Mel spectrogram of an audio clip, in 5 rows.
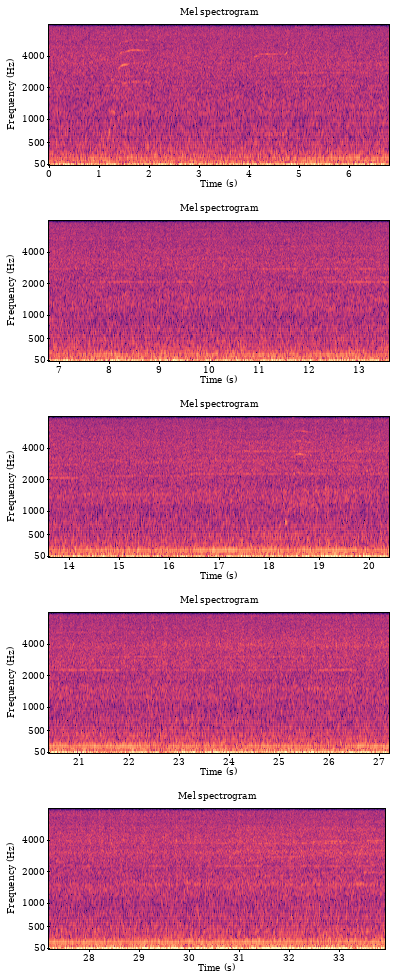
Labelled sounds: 1.1	2.2	killer whale, southern resident, J pod, call S44, 0.28 to 8.0 kHz
3.9	5.2	killer whale, southern resident, 0.30 to 8.0 kHz
18.0	19.4	killer whale, southern resident, J pod, call S44, 0.29 to 8.0 kHz
31.5	32.5	killer whale, 7.1 to 8.0 kHz

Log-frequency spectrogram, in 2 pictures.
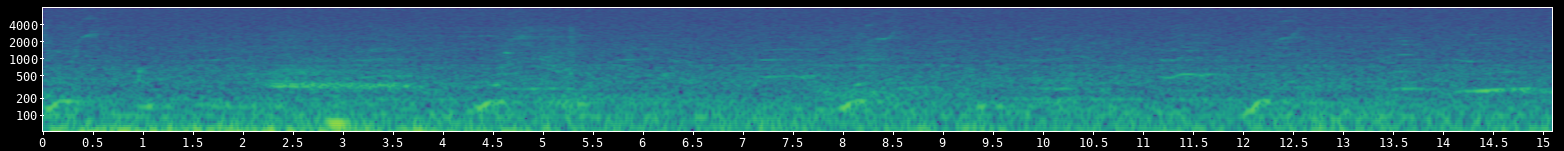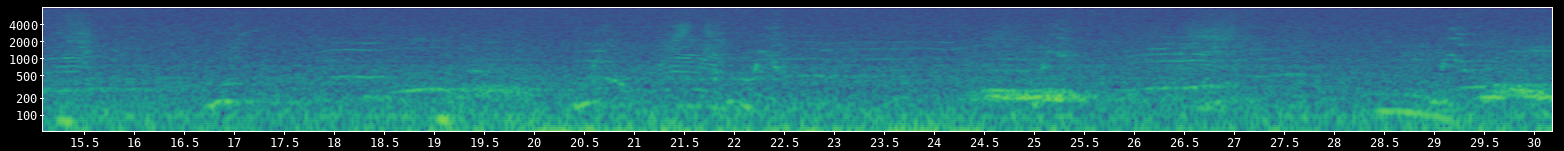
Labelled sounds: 12.3	12.6	humpback whale, 2.0 to 2.5 kHz
17.9	18.5	humpback whale, 1.3 to 2.0 kHz
21.4	21.7	humpback whale, 0.96 to 1.2 kHz
25.1	26.4	humpback whale, 1.1 to 1.5 kHz
27.1	27.7	humpback whale, 0.86 to 1.5 kHz

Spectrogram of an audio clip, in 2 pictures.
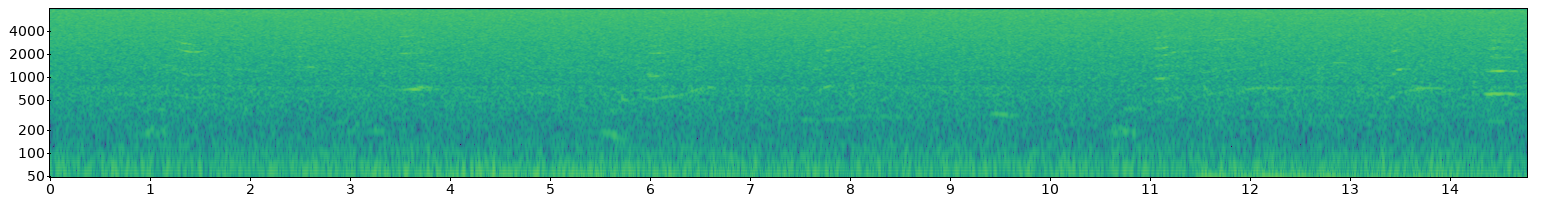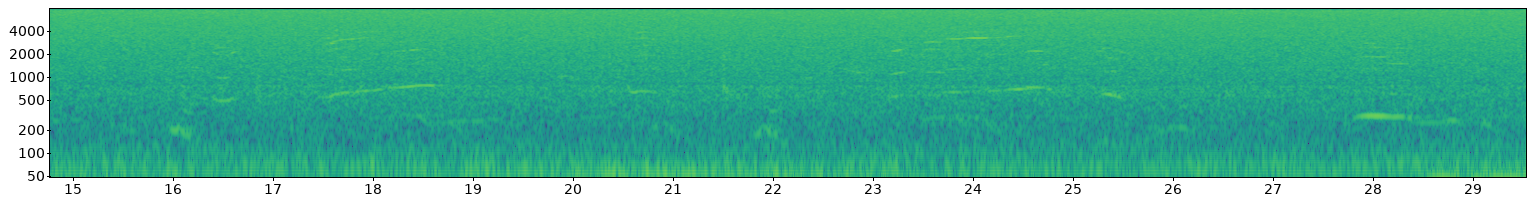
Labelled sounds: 1.3	1.6	humpback whale, 2.1 to 2.3 kHz
17.6	18.0	humpback whale, 2.9 to 3.3 kHz
18.3	18.6	humpback whale, 0.80 to 0.86 kHz
23.7	24.2	humpback whale, 3.1 to 3.4 kHz
27.9	28.2	humpback whale, 1.8 to 1.9 kHz

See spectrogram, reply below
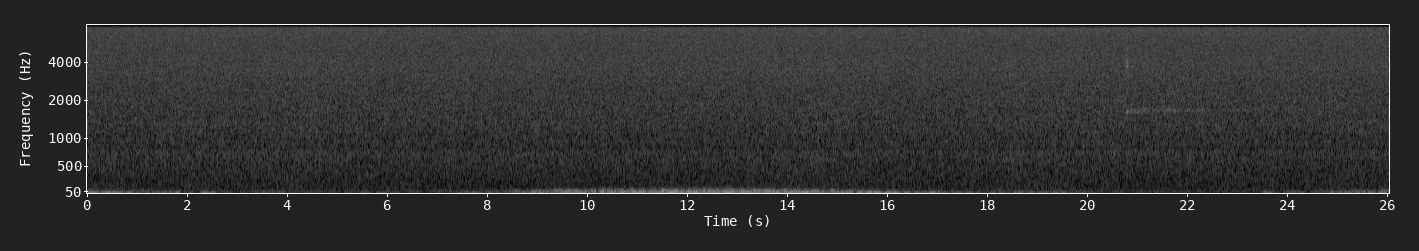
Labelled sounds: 20.8	21.1	fishing gear, 1.5 to 1.9 kHz

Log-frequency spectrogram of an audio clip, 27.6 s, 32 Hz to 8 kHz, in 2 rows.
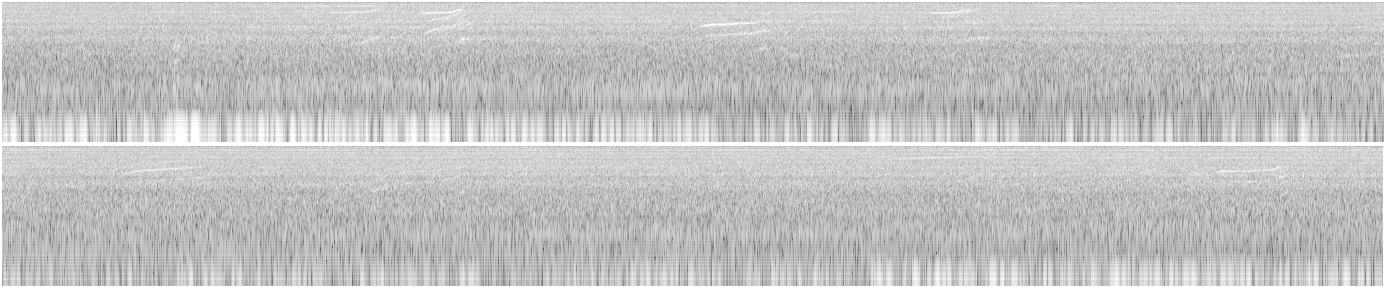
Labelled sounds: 6.9	7.7	killer whale, 2.1 to 3.8 kHz
15.0	15.8	killer whale, 2.0 to 4.2 kHz
25.9	26.7	killer whale, 1.9 to 3.9 kHz

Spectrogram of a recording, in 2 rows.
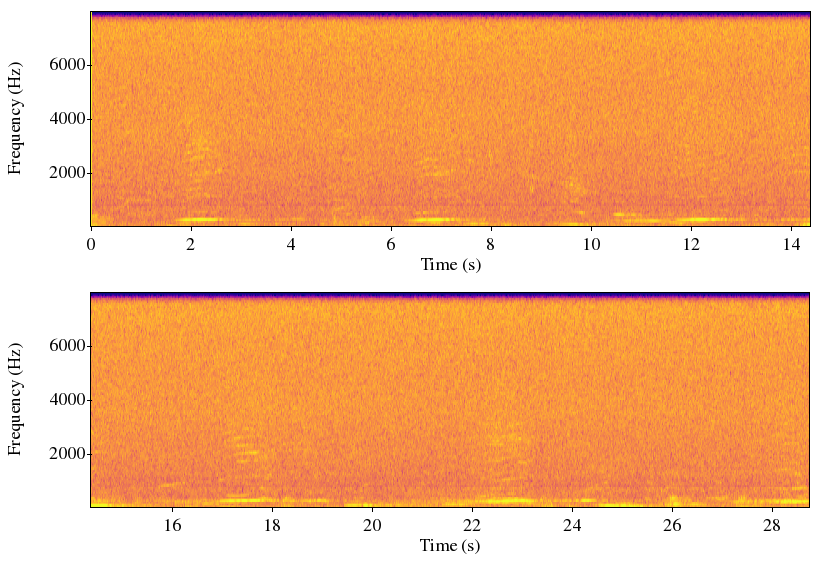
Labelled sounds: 15.7	16.1	humpback whale, 0.80 to 0.96 kHz
17.4	17.8	humpback whale, 2.0 to 2.1 kHz

